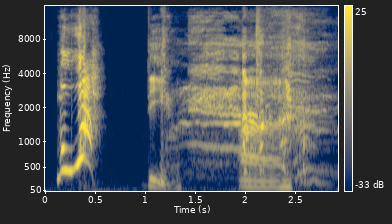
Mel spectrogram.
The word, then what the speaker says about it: Muad'Dib: The pronunciation is Muad'Dib.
